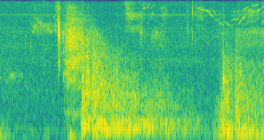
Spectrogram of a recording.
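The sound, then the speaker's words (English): Two loud, booming explosions like fireworks in the background, the first around the midpoint and a second one near the end, each with a sharp onset and a rumbling, sustained tail. “I'm hearing some very loud noises in the background. There are those explosions.”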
